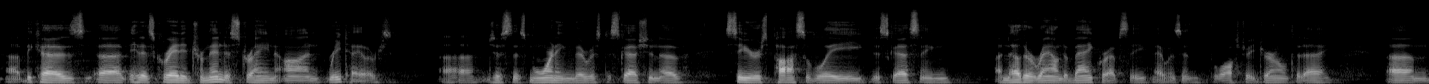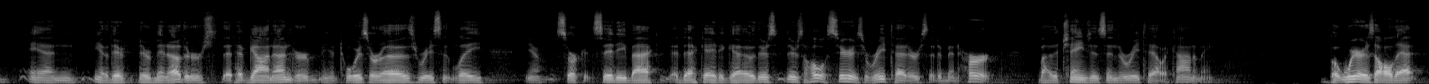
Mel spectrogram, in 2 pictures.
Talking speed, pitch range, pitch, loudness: 175 wpm, 95-105 Hz, 100 Hz, -28 LUFS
